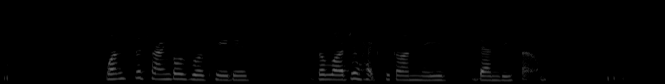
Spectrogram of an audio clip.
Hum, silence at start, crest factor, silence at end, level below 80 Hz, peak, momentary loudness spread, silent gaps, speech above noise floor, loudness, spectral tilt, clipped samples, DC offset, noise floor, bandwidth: none; 0.05 s; 20 dB; 0.5 s; under -90 dBFS; -36 dBFS; 11 LU; none; over 35 dB; -55 LUFS; -5 dB/octave; under 0.1%; under 0.1%; under -90 dBFS; 10.5 kHz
